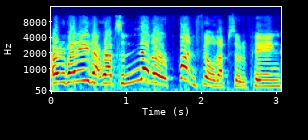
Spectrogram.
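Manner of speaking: mild, high-pitched half-yell, calling out. Host wrapping up an episode of Ping for everybody: yelling. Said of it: "Sorry, I just yelled at you a little bit".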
